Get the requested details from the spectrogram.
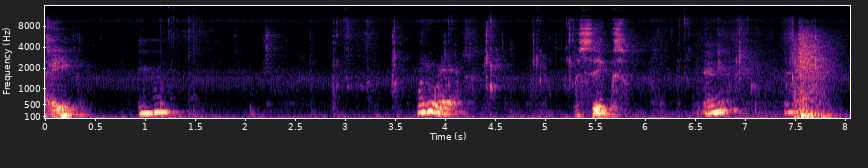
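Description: A young man chews and crunches food.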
